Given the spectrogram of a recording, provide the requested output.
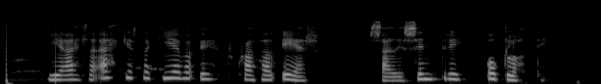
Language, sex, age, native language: Icelandic, female, 30-39, Icelandic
